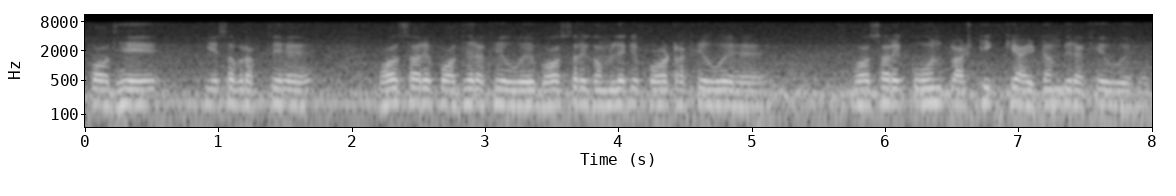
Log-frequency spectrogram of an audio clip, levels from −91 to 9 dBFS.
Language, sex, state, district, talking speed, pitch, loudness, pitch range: Hindi, male, Chhattisgarh, Raipur, 215 wpm, 160 Hz, -15 LUFS, 155-165 Hz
